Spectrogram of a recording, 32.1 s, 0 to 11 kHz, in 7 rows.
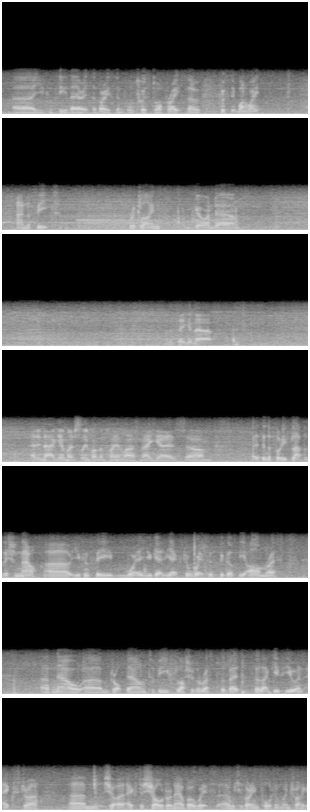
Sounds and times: Vehicle: 0.0s - 32.1s
Speech: 0.2s - 3.9s, 4.8s - 5.5s, 6.5s - 8.2s, 11.6s - 12.4s, 14.2s - 22.6s, 23.5s - 32.1s.

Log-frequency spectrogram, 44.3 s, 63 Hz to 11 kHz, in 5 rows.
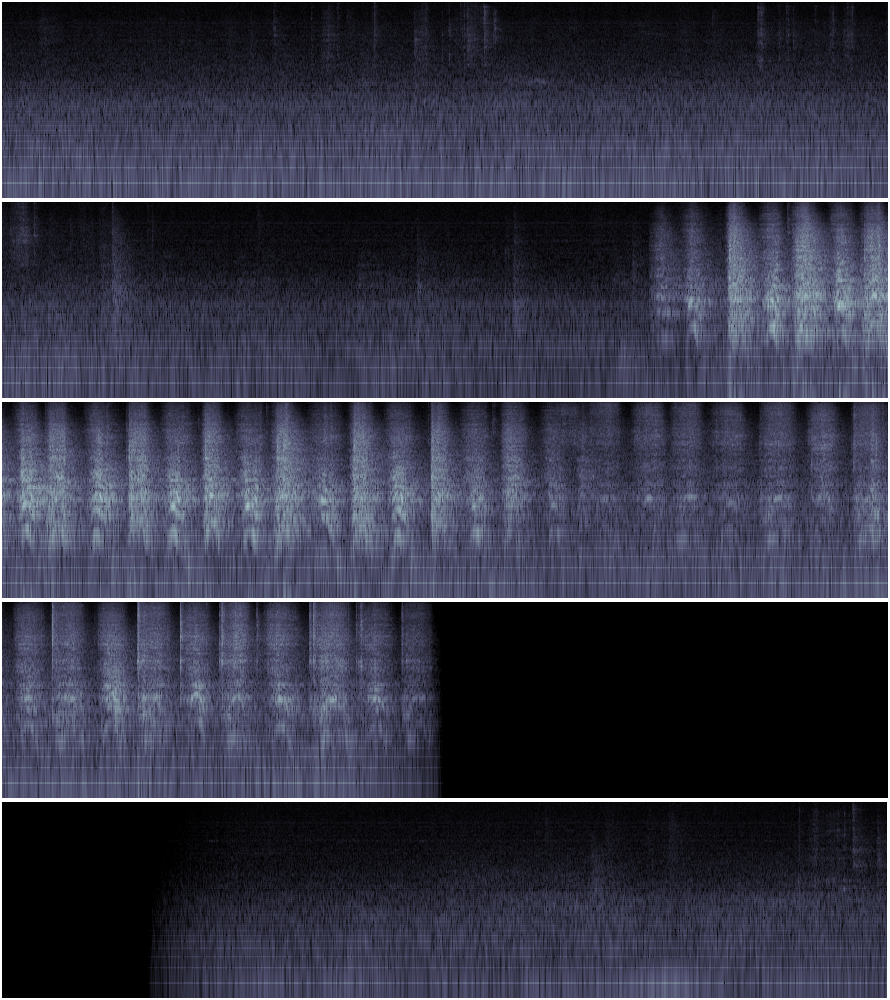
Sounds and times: Sawing: 15.4s - 31.0s
Wood: 15.4s - 31.0s.

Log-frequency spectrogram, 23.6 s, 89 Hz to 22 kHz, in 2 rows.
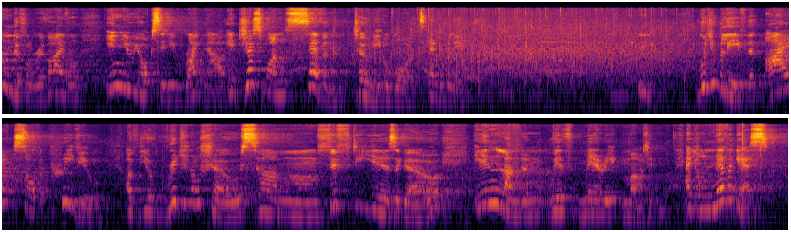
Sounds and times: Speech: 0.0s - 7.1s, 10.4s - 23.4s.

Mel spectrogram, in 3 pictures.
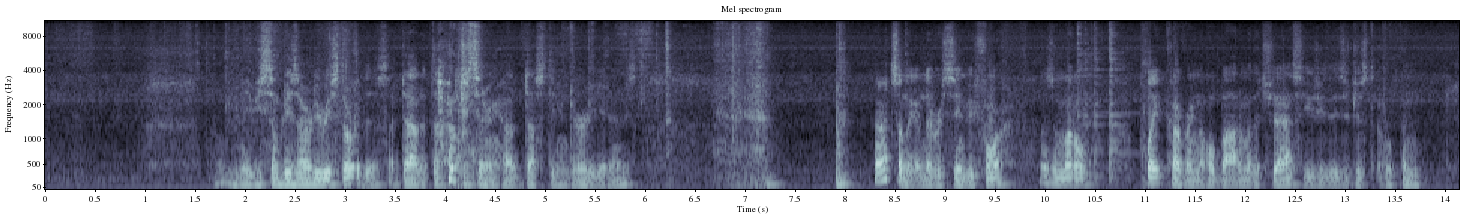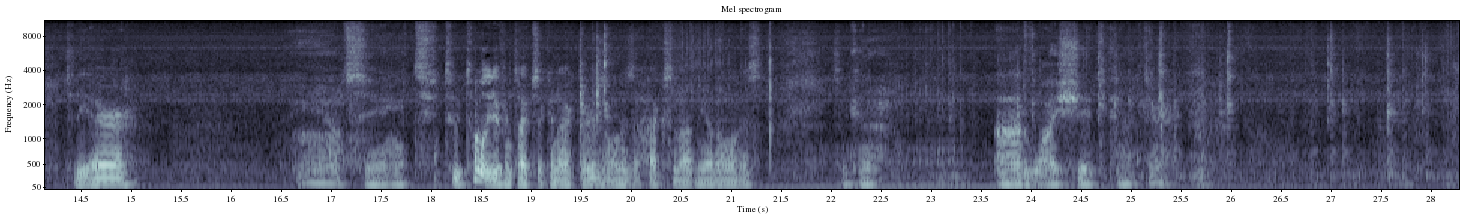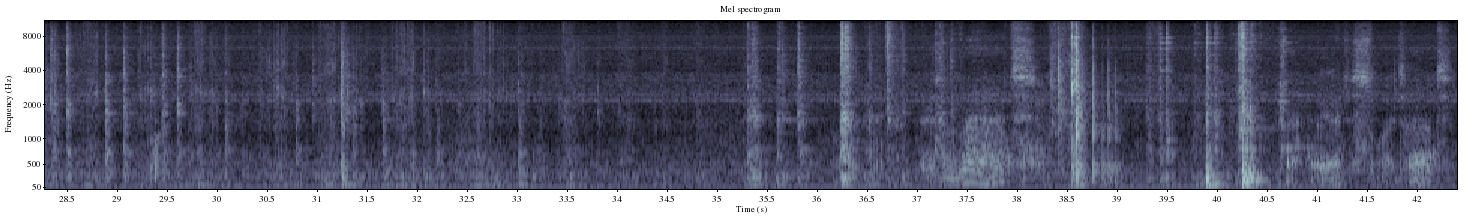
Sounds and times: Speech: 1.7s - 6.0s, 8.3s - 13.8s, 14.4s - 15.1s, 16.6s - 21.3s, 22.0s - 22.6s, 23.6s - 25.5s, 37.0s - 38.3s, 40.7s - 42.4s.

